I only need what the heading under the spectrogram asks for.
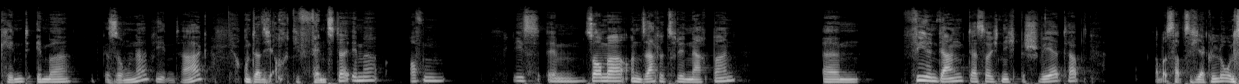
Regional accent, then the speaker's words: a village on the Moselle, Rhineland-Palatinate, Germany; aus dem Dorf, wo ich herkomme

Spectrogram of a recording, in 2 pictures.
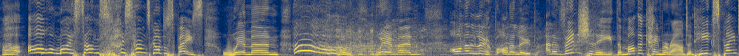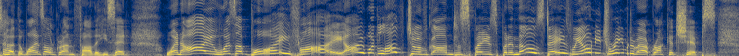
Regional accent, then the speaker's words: Gold Coast, Queensland, Australia; I grew up on the Gold Coast. I know I don't sound especially Australian, but I read a lot of Enid Blyton as a child and I picked up the accent from the books.

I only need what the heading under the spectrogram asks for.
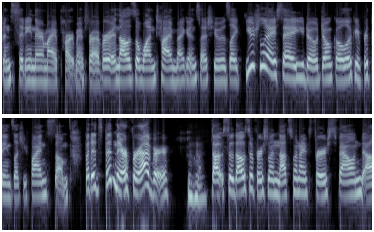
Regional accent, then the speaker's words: Colombia; now in United States; my home country of Colombia

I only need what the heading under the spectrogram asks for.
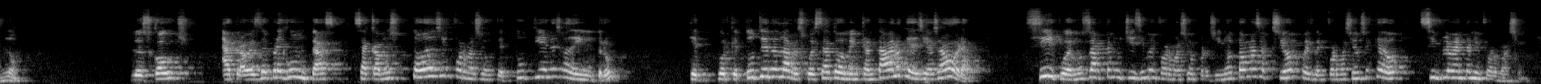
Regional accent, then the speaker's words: Cali, Valle del Cauca, Colombia; also born or lived in Medellín, Colombia; realmente nací en la ciudad de Medellín, soy paisa, lo llevo en la sangre, pero Cali es la ciudad que me acogió desde muy pequeña

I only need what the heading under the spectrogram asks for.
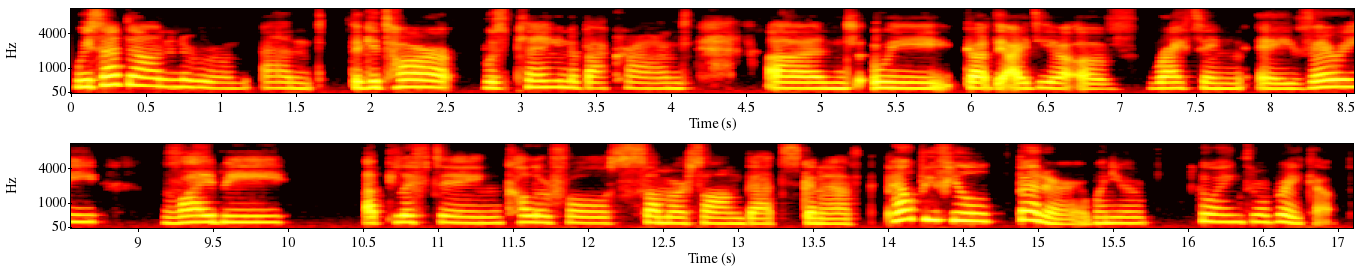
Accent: Sulaymaniyah, Kurdistan Region, Iraq; moved away as an adult; now in London, United Kingdom; I was born and raised in a city called Slemani

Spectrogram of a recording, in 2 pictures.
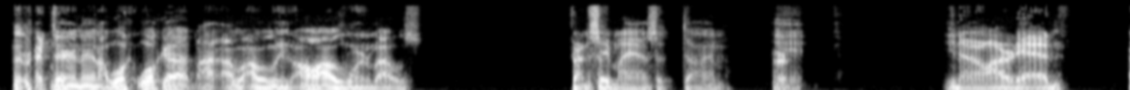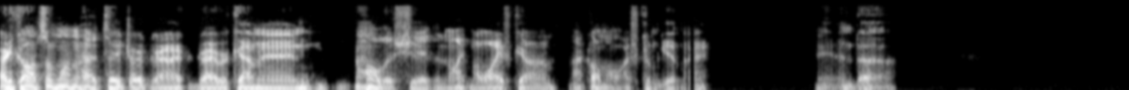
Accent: Ohio, United States

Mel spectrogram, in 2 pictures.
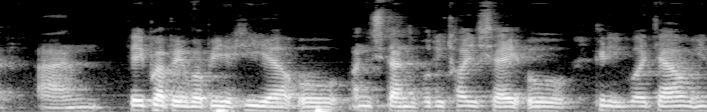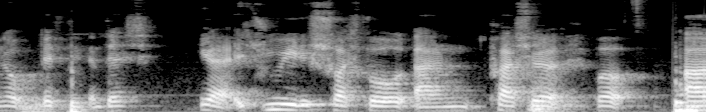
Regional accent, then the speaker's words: Cardiff, Wales, United Kingdom; I'm from Cardiff. My parents from Pakistan

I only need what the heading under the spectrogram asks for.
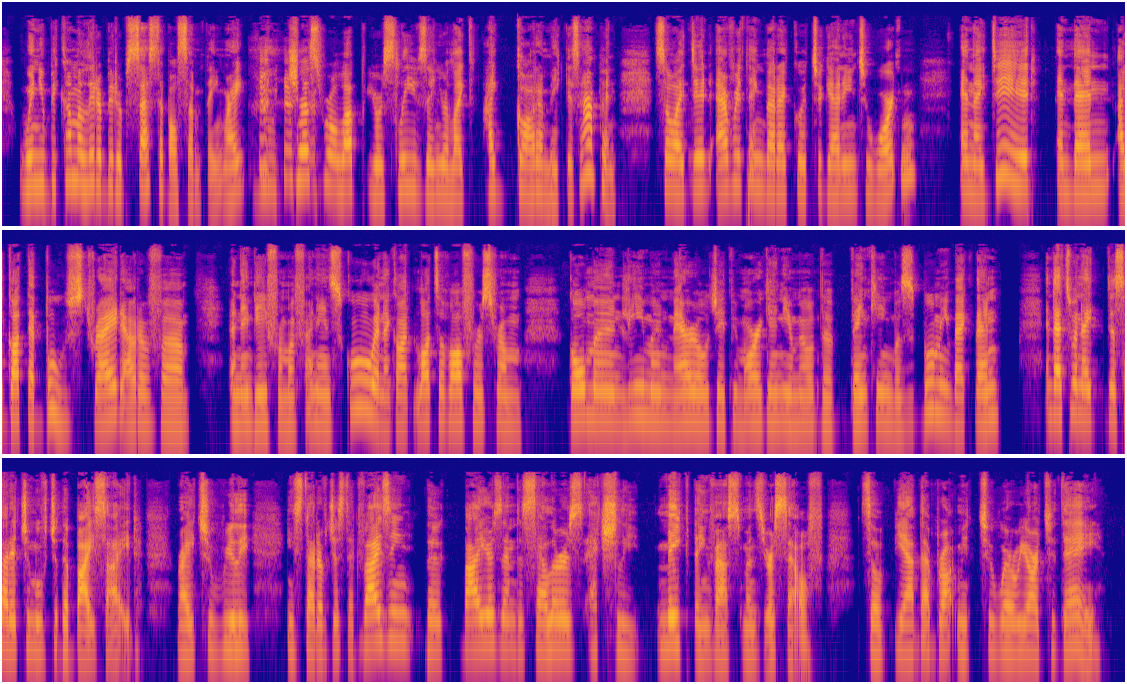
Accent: Brazil; moved away; also born or lived in United States / New York / Europe; I was born in Brazil from a Portuguese family.

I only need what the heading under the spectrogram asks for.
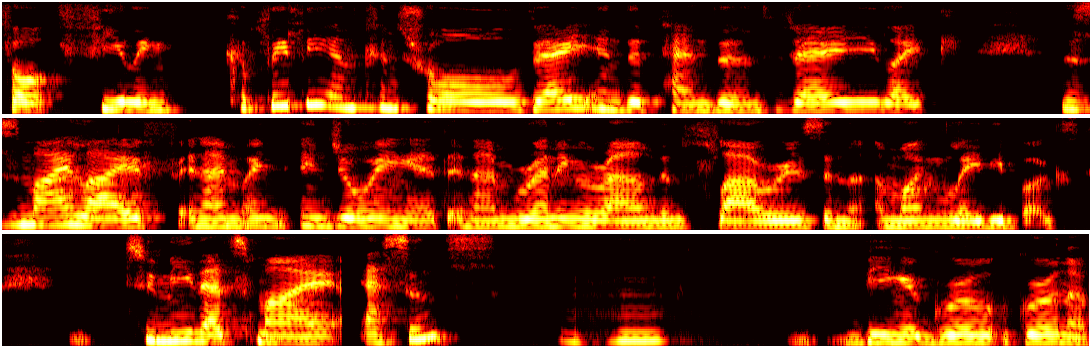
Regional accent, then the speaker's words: İzmir, Turkey; now in New York, United States; I grew up in Izmir, which at the time was a small Aegean city, kind of quiet and beautiful

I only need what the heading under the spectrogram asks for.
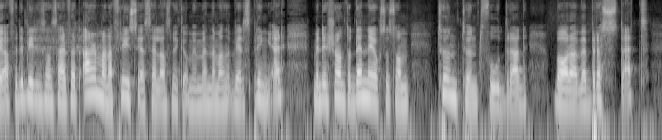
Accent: Åland Islands; moved away; när jag tränade friidrott hemma på Åland

